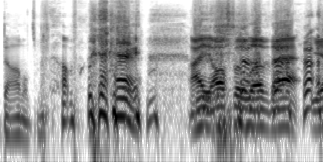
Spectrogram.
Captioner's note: laughs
